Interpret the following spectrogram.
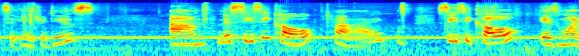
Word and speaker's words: Cece Cole: I would like to introduce Miss Cece Cole. Hi. Cece Cole is one of our two guests. And Miss Cece Cole, she is the founder and CEO of Silk and Dress, Lifestyle of the Lady CEO.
